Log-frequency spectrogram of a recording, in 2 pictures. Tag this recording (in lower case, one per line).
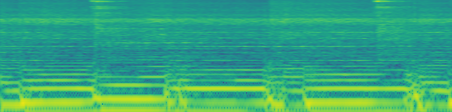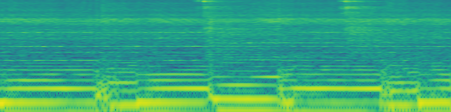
distortion
rock music
progressive rock
music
